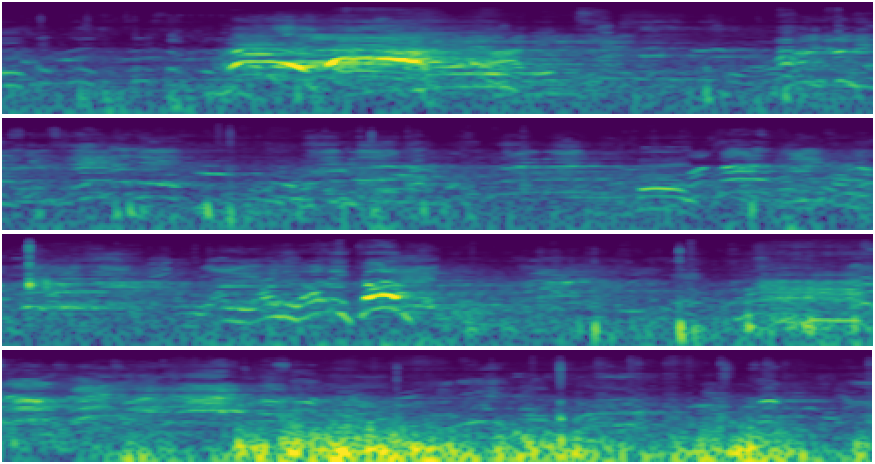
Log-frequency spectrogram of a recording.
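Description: Young men shout to each other across an open pitch outdoors.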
